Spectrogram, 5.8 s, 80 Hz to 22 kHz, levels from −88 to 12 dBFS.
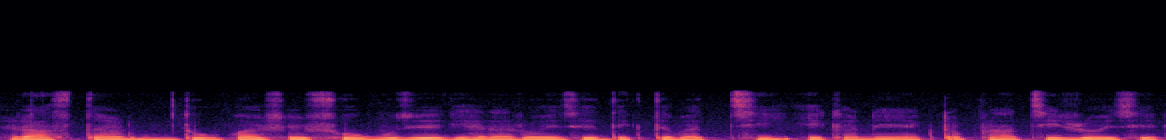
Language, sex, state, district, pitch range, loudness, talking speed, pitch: Bengali, female, Odisha, Malkangiri, 225-250 Hz, -14 LUFS, 115 wpm, 235 Hz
